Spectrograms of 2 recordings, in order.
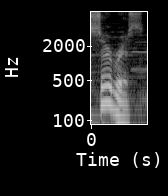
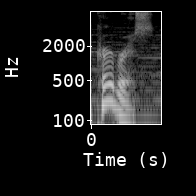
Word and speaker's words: Cerberus: ew that was close that was Cerberus or kerberus as it's actually pronounced I believe the guardian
